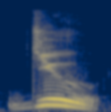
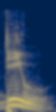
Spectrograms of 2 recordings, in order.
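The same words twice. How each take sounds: First: ডিউ as one long "joo", American style; American pronunciation. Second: ডিউ as "dyoo", British style; British pronunciation. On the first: Teacher tells friends the American pronunciation, ডিউ with long oo. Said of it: "American English যেটা". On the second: Teacher contrasts with American, British "dyoo" for ডিউ. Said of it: "British উচ্চারণ হতো". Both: Shown as a demonstration.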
